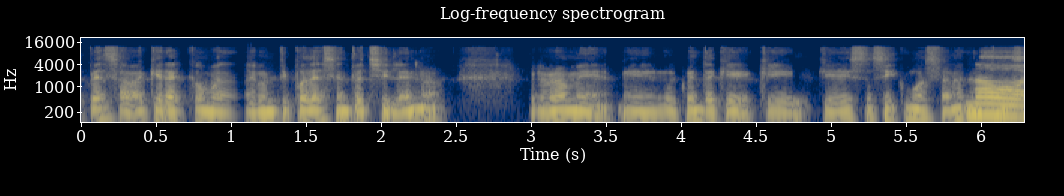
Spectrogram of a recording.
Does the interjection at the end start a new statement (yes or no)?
yes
